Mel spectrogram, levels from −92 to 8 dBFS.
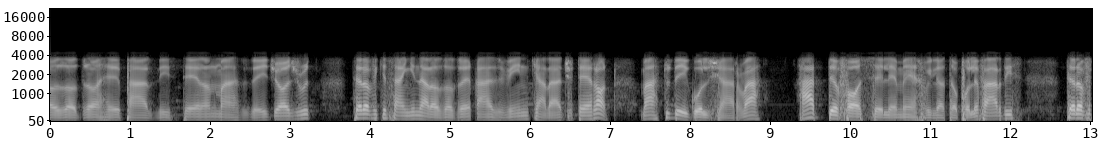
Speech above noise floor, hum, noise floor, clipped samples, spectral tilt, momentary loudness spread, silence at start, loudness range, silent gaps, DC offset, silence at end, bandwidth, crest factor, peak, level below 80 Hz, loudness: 25 dB; none; -49 dBFS; under 0.1%; -2 dB/octave; 6 LU; 0 s; 2 LU; none; under 0.1%; 0 s; 4.7 kHz; 20 dB; -4 dBFS; -54 dBFS; -24 LUFS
